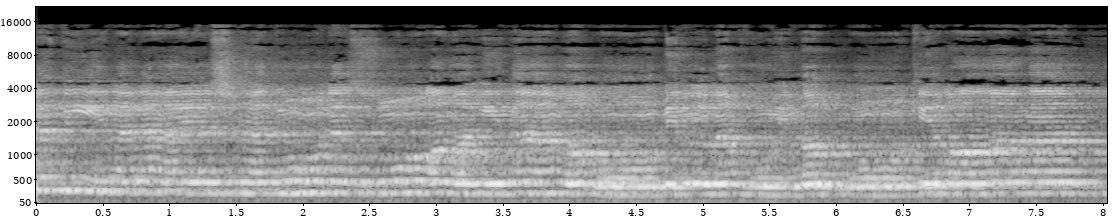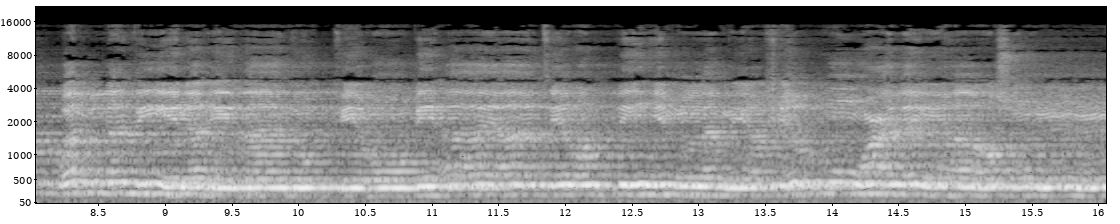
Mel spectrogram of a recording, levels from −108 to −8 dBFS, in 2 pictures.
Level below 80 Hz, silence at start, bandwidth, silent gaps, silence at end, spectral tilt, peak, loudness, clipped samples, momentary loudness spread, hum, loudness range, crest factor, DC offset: -50 dBFS; 0 s; 15.5 kHz; none; 0 s; -4 dB/octave; -8 dBFS; -20 LUFS; under 0.1%; 4 LU; none; 1 LU; 12 dB; under 0.1%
